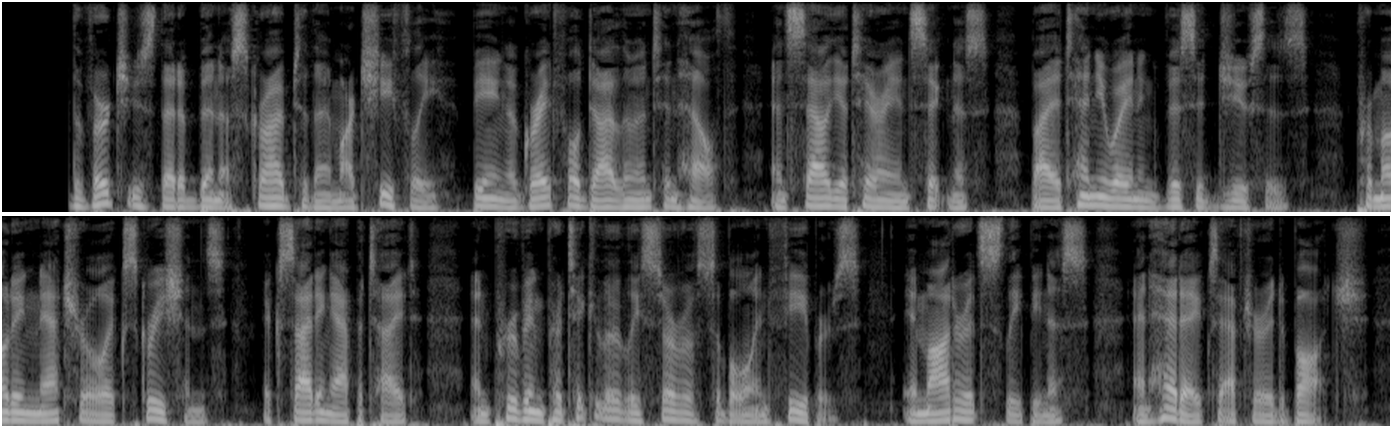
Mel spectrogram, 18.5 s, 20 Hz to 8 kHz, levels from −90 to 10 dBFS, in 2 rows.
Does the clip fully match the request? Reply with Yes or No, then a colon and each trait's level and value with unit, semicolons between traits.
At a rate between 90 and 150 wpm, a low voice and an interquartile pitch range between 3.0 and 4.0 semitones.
Yes: average, 140 wpm; low, 100 Hz; average, 3.5 semitones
